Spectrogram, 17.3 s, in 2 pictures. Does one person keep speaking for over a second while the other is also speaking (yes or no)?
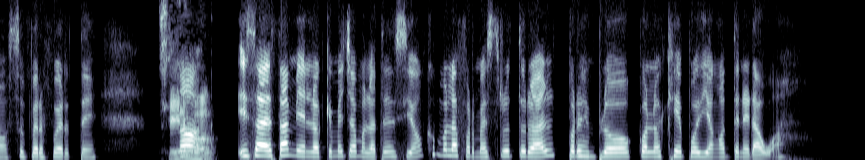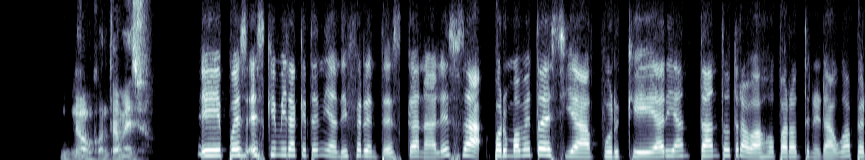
no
